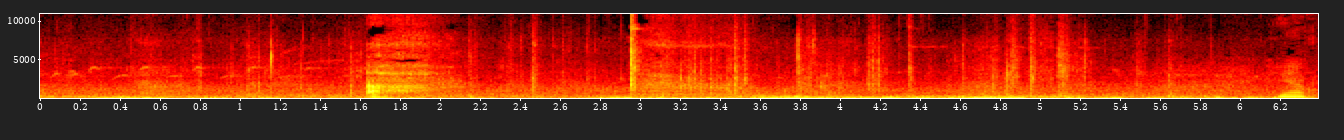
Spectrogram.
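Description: Hiking footsteps on a steep, rocky dirt trail: boots scuffing and knocking on loose stones at an uneven pace, over a low rumble on the microphone. The sharpest knock comes a little under two seconds in.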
